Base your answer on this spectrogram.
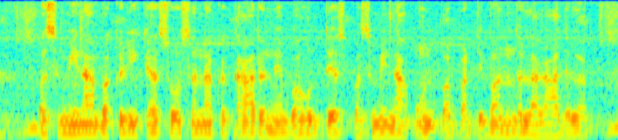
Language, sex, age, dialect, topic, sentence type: Maithili, male, 25-30, Southern/Standard, agriculture, statement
